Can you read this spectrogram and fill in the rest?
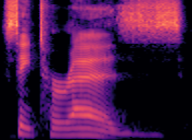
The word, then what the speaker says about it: Therese: Okay, everyone say with me, Saint Therese. Saint Therese, thank you, that's great. Okay, good. It's a short E, not a long E.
